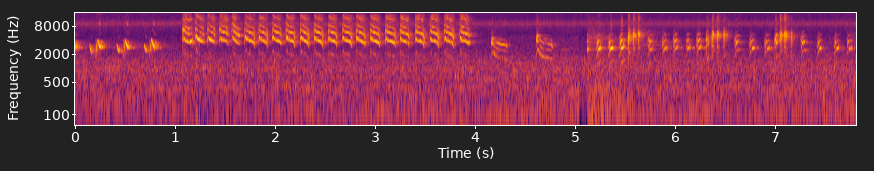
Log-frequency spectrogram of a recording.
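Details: Training song of kacer (Oriental magpie-robin) with small-bird fill-ins: three quick whistled notes, a dense, even rattle of high hooked notes lasting three seconds, two swooping whistles, then scratchy chattering phrases.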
